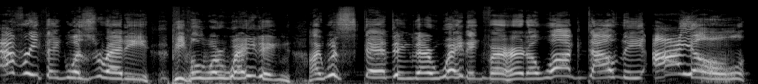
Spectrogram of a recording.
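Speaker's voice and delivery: shouting the list of ruined things; a groom raging that the wedding is ruined; angry rant. Acted. Groom ranting about the ruined wedding.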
